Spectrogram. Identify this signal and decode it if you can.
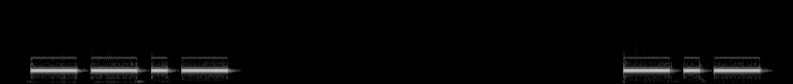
Morse code, heard as a keyed tone, about 8 wpm, 650 Hz. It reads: Q K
